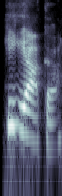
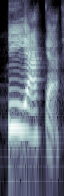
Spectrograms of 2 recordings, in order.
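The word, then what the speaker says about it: Hiʻiaka: And Pele and wait, can you pronounce her name again for me? Hi'iaka. Hi'iaka.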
